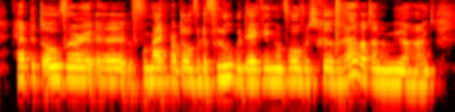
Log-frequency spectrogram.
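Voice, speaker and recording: A woman of medium pitch speaks in a dark, mellow tone. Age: 50s. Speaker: mother and foster parent. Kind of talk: interview.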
